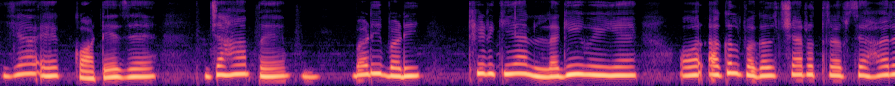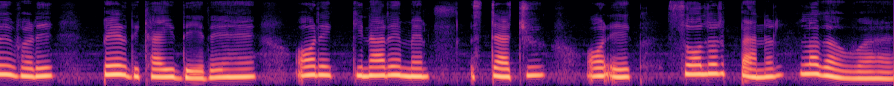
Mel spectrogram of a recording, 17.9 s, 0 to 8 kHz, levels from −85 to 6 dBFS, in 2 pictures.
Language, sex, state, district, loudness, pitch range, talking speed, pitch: Hindi, female, Himachal Pradesh, Shimla, -12 LUFS, 235-280 Hz, 115 wpm, 255 Hz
